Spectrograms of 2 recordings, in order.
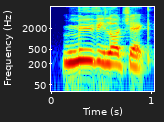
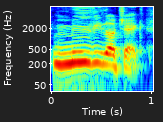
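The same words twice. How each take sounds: First: Scornful verdict. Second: Said in the usual way. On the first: Real, not acted.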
